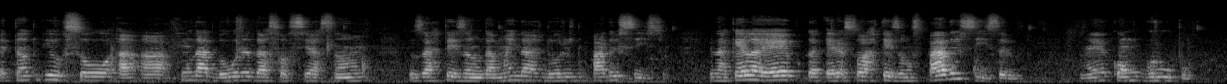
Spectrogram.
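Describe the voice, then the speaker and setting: Over noticeable background noise and audible room echo, a woman with a fairly low pitch talks at a fairly slow pace with fairly even intonation and big swings in loudness. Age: 70s. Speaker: association founder, artisan. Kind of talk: interview testimony. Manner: halting.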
